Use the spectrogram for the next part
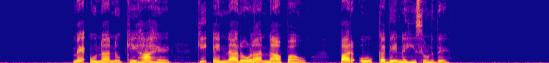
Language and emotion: Punjabi, sad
